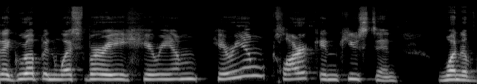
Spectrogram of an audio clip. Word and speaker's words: Hiram: Brian said, I grew up in Westbury, Hiriam, Clark in Houston, one of the hoods. I don't know Hiriam Clark. But I know Houston. Hiram.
